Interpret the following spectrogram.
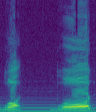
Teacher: اس کا مخرج زبان کی کروٹ اور اوپر کے دانتوں کی جڑ سے ادا ہوتا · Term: حروف حافیہ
